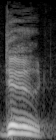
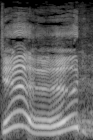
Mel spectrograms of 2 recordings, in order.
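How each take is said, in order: First: It is said as a flat statement. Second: It is said with impatience.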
